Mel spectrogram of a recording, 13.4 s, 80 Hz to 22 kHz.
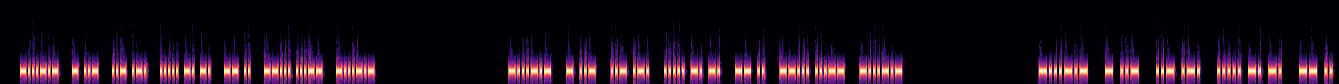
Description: Morse code, heard as a keyed tone, about 48 wpm, 700 Hz. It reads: <BK> TU UR 5NN MI 73 <BK> <BK> TU UR 5NN MI 73 <BK> <BK> TU UR 5NN MI
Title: Speed-Racing Common QSO Phrases - 40wpm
